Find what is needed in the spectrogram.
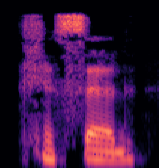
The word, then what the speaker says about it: chesed: Maybe you could spell it C-H and then hit that hard in the back of your throat, chesed.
